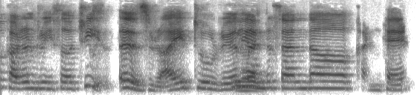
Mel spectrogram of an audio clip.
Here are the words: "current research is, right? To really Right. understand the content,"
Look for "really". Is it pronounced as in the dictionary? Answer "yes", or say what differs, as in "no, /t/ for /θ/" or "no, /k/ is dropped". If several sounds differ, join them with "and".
no, /l/ is dropped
